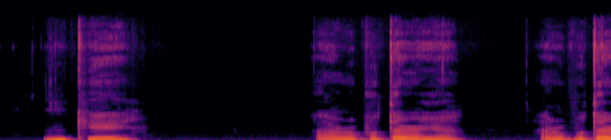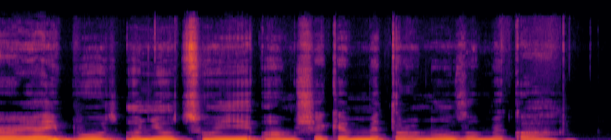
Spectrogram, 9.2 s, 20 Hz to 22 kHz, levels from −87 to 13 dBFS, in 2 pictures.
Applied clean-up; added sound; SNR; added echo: none; none; none; none.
